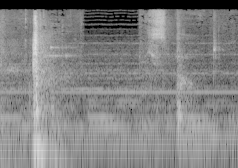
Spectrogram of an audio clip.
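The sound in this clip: Two large cupboards standing at the end of a cellar room are opened, giving two dull wooden thunks. The first knock is sharp and loud near the start, the second softer, over a faint steady hum.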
